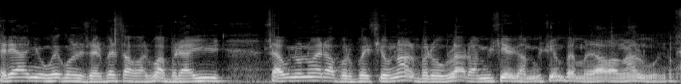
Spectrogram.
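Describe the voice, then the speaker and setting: A man talks at a fairly quick pace with lively intonation. There is noticeable background noise and audible room echo. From Panama. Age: 90s. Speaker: retired basketball player. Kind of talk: interview. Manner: halting.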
